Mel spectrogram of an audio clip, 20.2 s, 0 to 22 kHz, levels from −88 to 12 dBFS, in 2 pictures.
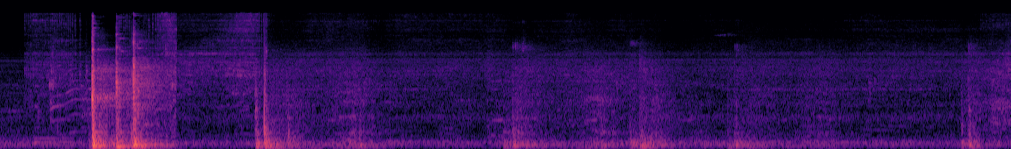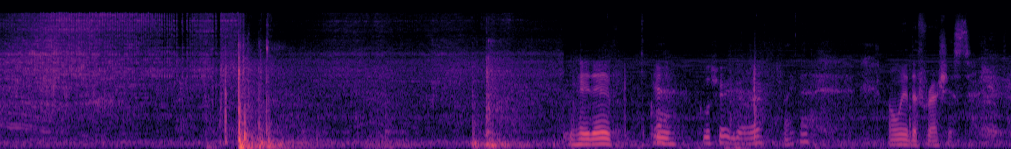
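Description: No technical faults can be heard anywhere in this clip.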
